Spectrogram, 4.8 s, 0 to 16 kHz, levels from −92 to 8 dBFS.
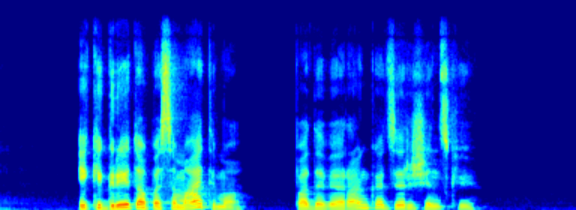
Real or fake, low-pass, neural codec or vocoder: real; 14.4 kHz; none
